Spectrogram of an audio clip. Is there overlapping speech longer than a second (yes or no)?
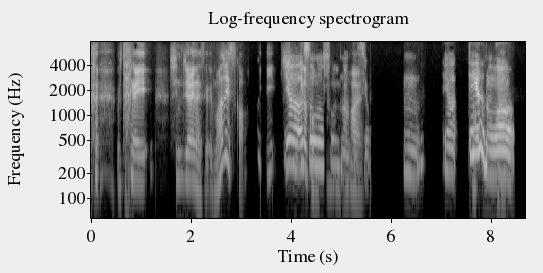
yes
